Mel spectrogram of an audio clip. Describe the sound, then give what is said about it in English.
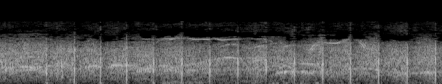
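Audience applause welcomes a new basketball and volleyball coach at a 1987 school welcome-back gathering: steady, dense clapping from many hands runs throughout without a break. “Please stand up and let us give you a hand.”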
